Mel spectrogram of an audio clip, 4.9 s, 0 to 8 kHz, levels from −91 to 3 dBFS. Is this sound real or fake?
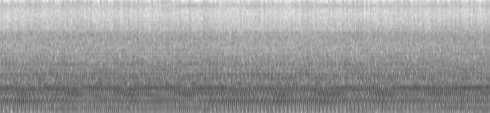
real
